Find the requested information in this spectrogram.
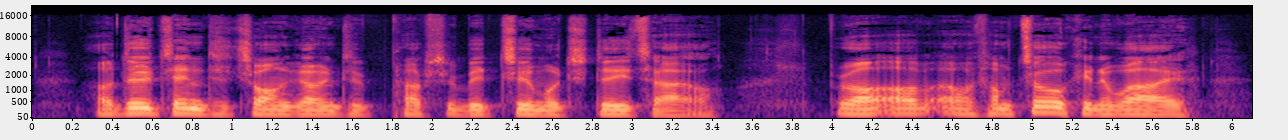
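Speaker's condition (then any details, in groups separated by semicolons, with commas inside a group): Parkinson's; began as little finger tremor spreading to whole hand within 4-5 weeks; symptoms possibly audible in voice, may sound quieter and slower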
